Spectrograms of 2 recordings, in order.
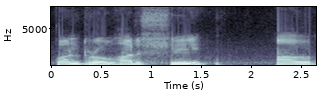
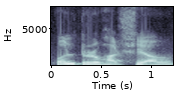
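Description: First: কন্ট্রোভার্সিয়াল stretched slowly, each syllable drawn out; slow teaching read of কন্ট্রোভার্সিয়াল; slow syllable demo. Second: Said in the usual way. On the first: Shown as a demonstration. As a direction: lay out কন্ট্রোভার্সিয়াল slowly part by part. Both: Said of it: "শিয়াল বা শাল".

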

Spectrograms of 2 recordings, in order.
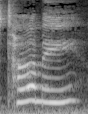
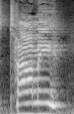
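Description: First: High sing-song call of Tommy, rising at the end; a mother lilting "Tommy" upward like a gentle sing-song call; mother calling sweetly. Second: High, firm "Tommy" falling hard at the end; a mother snapping "Tommy" downward as a warning; mother's warning. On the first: A mother calling her son sweetly, a high rising sing-song. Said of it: "the emphasis in the tone of voice". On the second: A mother warning her child by name, high, firm and falling. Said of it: "has a different meaning than if she says". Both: Shown as a demonstration.

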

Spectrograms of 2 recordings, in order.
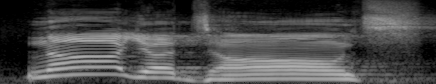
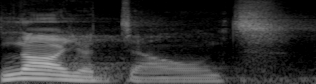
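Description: First: Very slow, loud, high drawn-out disbelief; emphatic denial. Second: Low, slow, drawn-out disbelief; sceptical denial. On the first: Harry flatly refuses to believe Tony, loud drawn-out denial. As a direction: belt it out, stretching every word. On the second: Harry doubts Tony's church, slow low denial. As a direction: stretch out each word, pitched low. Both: Retold or imitated.

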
